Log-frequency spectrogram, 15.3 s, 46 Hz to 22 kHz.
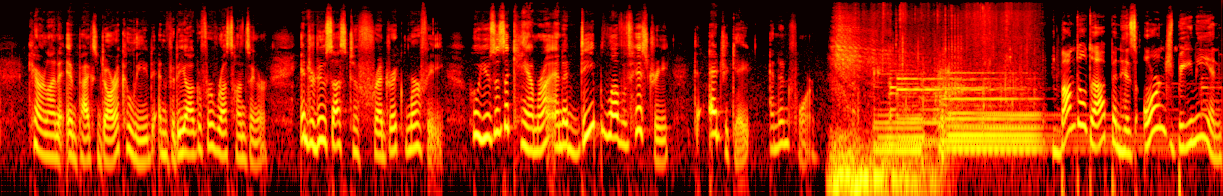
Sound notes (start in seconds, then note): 10.3 air whooshes; 10.7 mellow music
